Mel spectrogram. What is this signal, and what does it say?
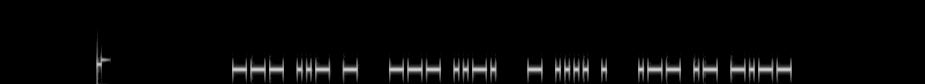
Morse code, heard as a keyed tone, about 26 wpm, 700 Hz. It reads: OUT OF THE WAY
